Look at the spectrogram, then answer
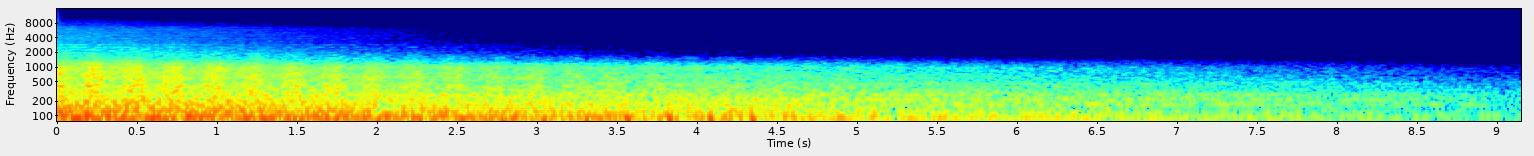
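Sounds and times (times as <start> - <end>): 
dark pulse hit burst: 0.2 - 4.4.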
